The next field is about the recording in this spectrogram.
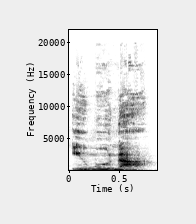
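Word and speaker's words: אמונה: The word is called is pronounced emunah.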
